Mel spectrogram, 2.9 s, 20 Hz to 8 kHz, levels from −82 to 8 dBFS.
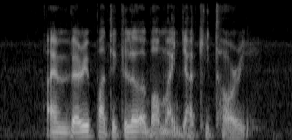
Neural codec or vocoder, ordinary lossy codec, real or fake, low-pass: codec, 24 kHz, 6 kbps, HILCodec; none; fake; 7.2 kHz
